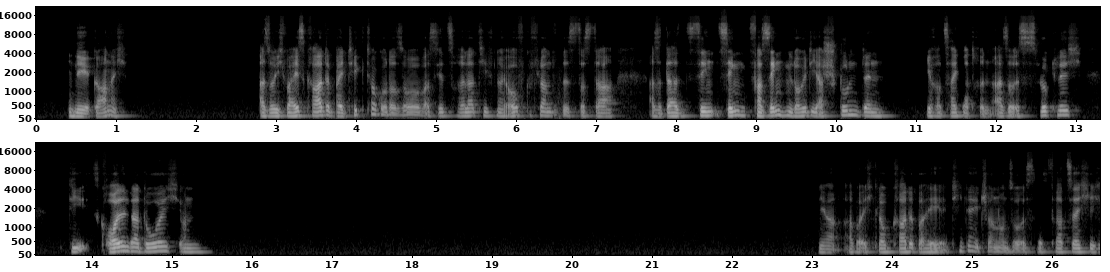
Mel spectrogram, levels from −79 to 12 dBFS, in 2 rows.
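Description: A speech recording with two kinds of packet-loss damage. Short concealed packet loss runs from 3.73 to 3.77 s: about 20 ms never arrived and the decoder extended the preceding sound to cover it, leaving a brief smear. On a spectrogram this shows as smoothed, repeated harmonics, and on the waveform as a suspiciously regular stretch before it rejoins the real signal. A lost packet rebuilt from error correction occurs at 3.75–3.77, 14.17–14.19 and 24.41–24.43 s. Each time a single 20 ms packet was replaced by the low-bitrate copy carried in the next packet, so there is no gap, just a rougher, noisier instant, visible on a spectrogram as a thin vertical strip of grainier, less defined energy.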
